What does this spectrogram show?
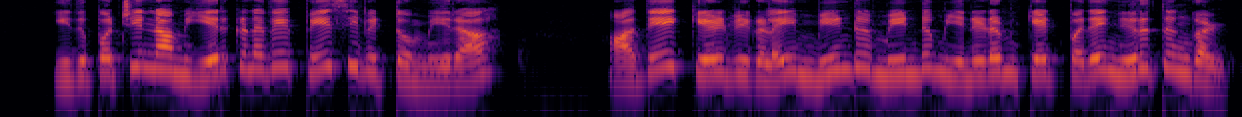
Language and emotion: Tamil, angry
